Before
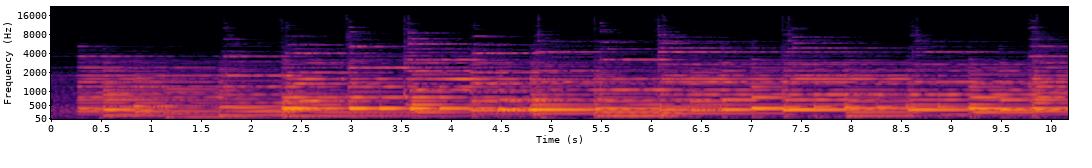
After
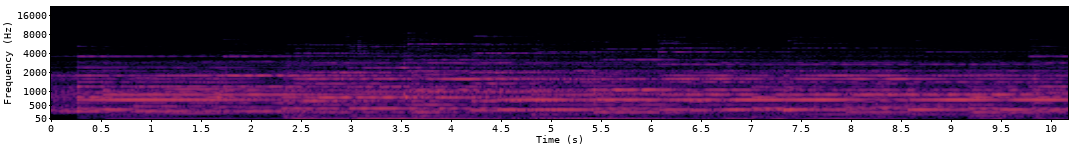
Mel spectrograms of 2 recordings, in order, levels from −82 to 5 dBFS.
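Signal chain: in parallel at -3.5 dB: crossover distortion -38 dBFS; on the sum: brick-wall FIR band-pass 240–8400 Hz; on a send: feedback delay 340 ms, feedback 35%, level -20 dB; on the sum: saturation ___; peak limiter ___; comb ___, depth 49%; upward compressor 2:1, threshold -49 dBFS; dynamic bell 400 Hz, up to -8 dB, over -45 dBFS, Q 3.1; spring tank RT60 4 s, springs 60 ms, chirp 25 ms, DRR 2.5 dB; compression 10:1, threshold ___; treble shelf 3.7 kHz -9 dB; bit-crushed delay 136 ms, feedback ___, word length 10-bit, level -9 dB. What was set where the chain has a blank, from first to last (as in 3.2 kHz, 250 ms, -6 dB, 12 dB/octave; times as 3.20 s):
-14.5 dBFS, -22 dBFS, 1.1 ms, -37 dBFS, 80%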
